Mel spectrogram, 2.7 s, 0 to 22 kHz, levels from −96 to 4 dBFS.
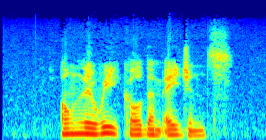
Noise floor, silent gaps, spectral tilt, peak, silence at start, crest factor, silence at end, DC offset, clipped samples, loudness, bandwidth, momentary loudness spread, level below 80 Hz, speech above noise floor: -50 dBFS; none; -6.5 dB/octave; 0 dBFS; 0.6 s; 16 dB; 0.35 s; under 0.1%; under 0.1%; -15 LUFS; 10.5 kHz; 13 LU; -48 dBFS; 36 dB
